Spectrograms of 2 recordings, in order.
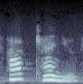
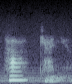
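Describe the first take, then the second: First: Slow. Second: Soft whispered plea; a hushed plea. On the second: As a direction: breathe the question out. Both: Acted. Pleading with father.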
